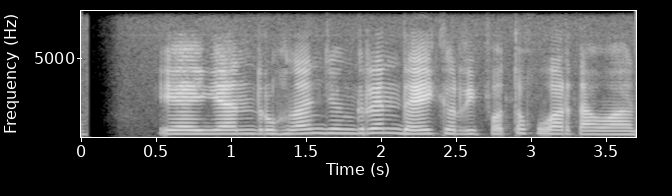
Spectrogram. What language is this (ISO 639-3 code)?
sun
